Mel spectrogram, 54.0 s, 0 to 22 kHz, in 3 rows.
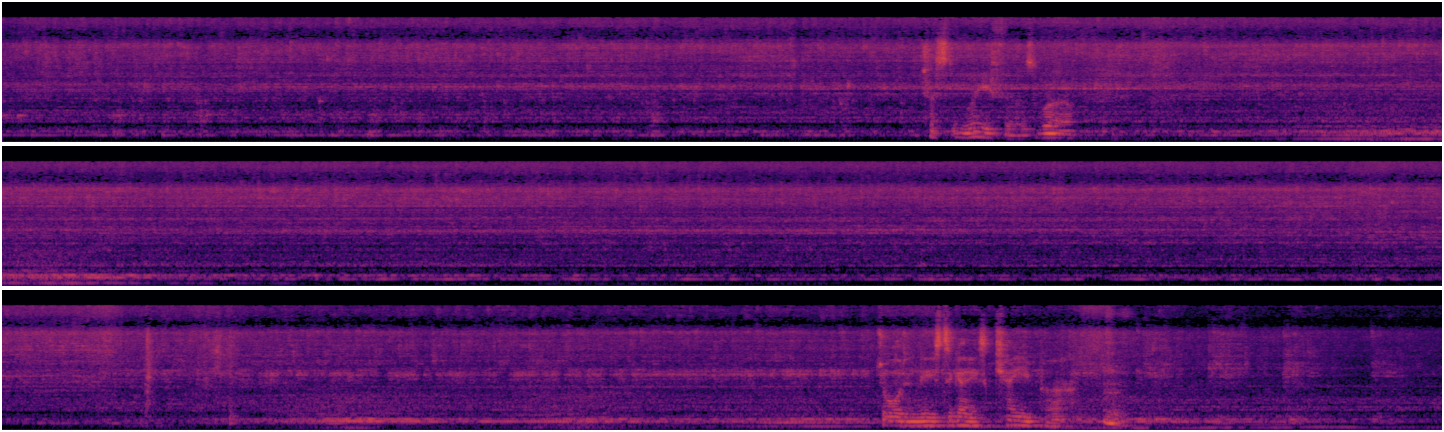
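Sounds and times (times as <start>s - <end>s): toilet cistern refilling: 0.0s - 54.0s.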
